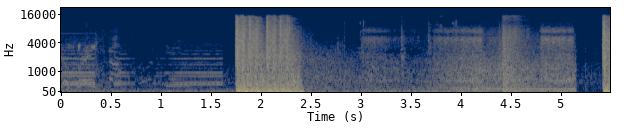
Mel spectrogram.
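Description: Gunfire in GTA San Andreas: a loud burst of rapid shots breaks in after a quieter stretch of engine and street noise, then ambient traffic and scattered noise continue, with another short loud hit at the end.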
